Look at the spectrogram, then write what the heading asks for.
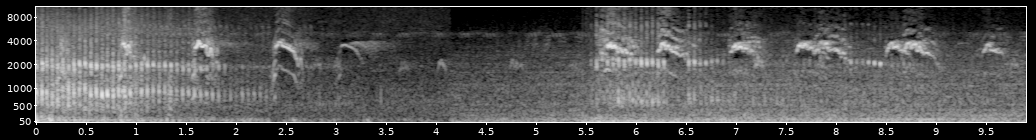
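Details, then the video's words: Quail calls: a series of sharp, downslurred chirps, some with a lower buzzy layer, spaced roughly every half second after an opening burst of dense, harsh calling. "Quail sounds"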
